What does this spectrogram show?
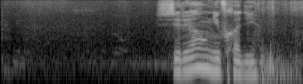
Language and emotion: Russian, neutral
